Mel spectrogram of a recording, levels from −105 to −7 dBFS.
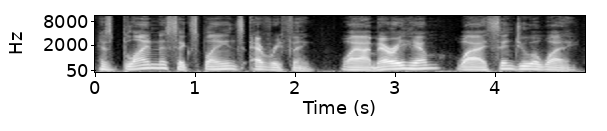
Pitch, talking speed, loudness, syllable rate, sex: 110 Hz, 145 wpm, -18 LUFS, 4.5 syllables/s, male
